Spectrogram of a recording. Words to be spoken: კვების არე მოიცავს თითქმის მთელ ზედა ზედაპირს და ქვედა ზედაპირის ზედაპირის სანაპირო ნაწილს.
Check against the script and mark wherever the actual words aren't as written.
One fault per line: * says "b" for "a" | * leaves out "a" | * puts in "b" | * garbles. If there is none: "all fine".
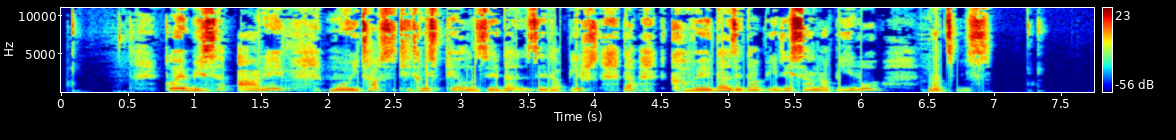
* leaves out "ზედაპირის"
